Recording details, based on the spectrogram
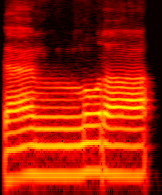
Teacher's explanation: the letter meme with mushadda must be read with ghunna. Slight nasal sound, slight hold.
